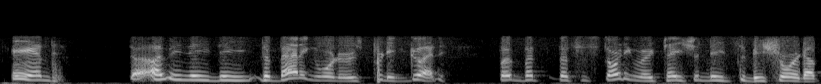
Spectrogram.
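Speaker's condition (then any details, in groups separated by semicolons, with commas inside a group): Cerebral palsy; unable to walk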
